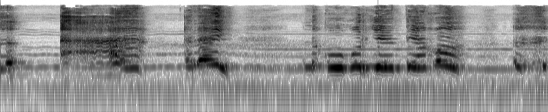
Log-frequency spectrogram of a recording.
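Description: A voice crying out in pain in a string of short, falling moans and sobs with a breathy gasp about half a second in, over a steady background drone: the dramatized patient reacting as the healer grips the swollen toe.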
